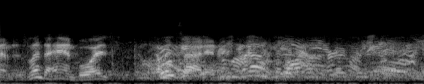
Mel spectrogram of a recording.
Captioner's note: chatter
